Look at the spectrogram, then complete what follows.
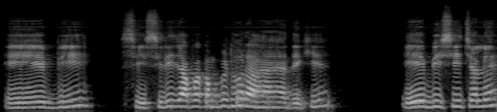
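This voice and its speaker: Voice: mid-range voice, takes it slowly. A reasoning teacher, giving a live classroom lecture, counting aloud and urging students to answer. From Jharkhand.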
